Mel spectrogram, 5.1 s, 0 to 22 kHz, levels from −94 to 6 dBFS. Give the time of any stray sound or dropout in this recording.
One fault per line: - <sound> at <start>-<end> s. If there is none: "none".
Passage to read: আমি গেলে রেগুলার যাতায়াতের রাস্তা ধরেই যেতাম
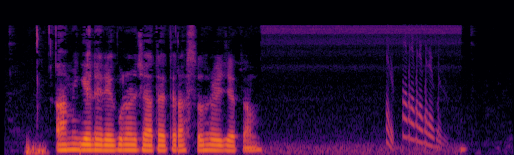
- chirp at 3.9-4.5 s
